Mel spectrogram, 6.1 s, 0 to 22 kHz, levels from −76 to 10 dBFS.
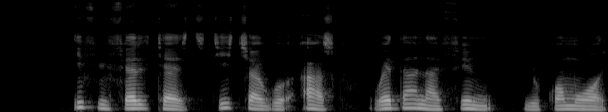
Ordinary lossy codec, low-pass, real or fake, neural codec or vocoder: none; 19.8 kHz; real; none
